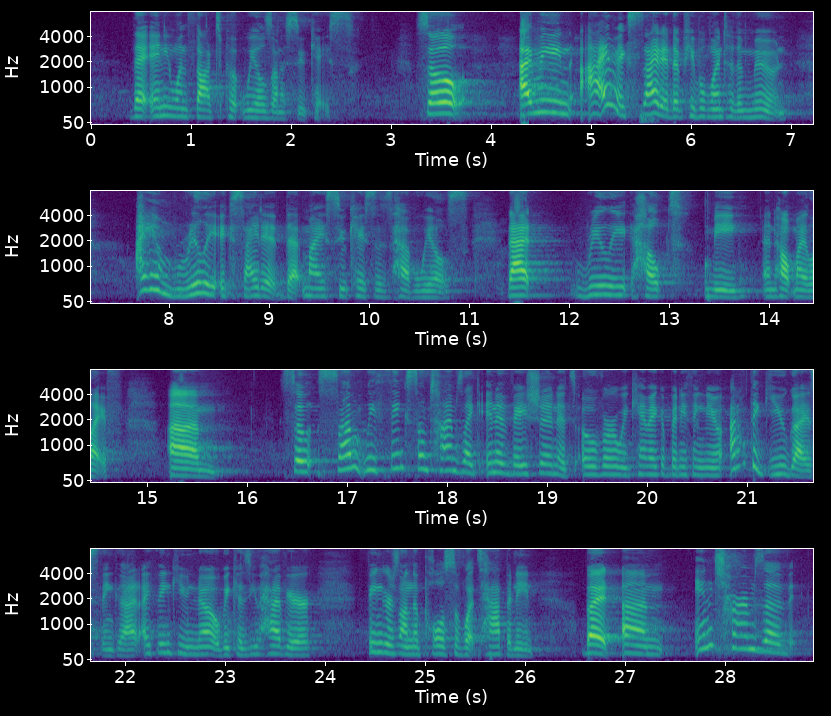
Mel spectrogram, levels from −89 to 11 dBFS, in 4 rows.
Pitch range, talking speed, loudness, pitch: 195-285 Hz, 165 wpm, -20 LUFS, 220 Hz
